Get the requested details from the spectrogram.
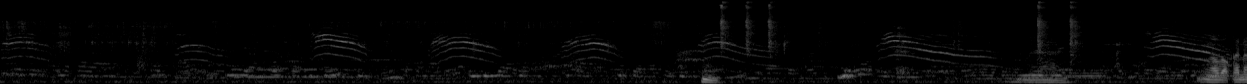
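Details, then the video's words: Kitten in a soursop tree meows loudly and persistently, about ten arched meows, some short and some drawn out, mixed with knocks, clicks and rustling. "Kitten Meowing Loudly On The Guyabano Tree"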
